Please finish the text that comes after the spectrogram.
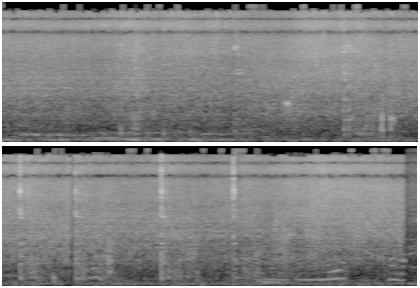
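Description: Potato, papaya and chicken sizzle steadily in a frying pan with a little salt, with dense constant frying hiss and occasional clacks of stirring against the pan, no talk.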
